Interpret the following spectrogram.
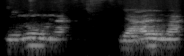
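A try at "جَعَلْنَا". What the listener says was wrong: Nunnya kurang panjang. Nah, di nun di ja'alnanya dipanjangkan.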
